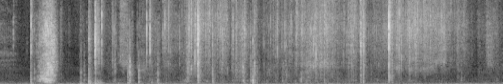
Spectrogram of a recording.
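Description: Plastic shrink wrap being torn open and peeled off a sealed trading-card box, with a louder rip about half a second in followed by crinkling and crackling.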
